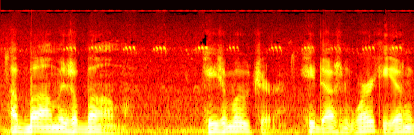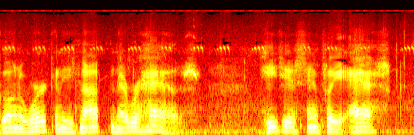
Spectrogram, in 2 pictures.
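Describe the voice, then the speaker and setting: Older American man storytelling over loud outdoor noise. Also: mid-range voice, measured pace, muffled recording. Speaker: interviewee. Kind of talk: oral-history storytelling. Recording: loud outdoor ambience with insects.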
